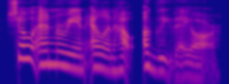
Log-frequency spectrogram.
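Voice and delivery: put-on high, bossy little-girl voice; commanding child. A narrator's reading. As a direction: order them about like a cross small child. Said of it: "she commanded".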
